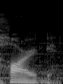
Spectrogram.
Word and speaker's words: McHargue: Mike McHarg.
